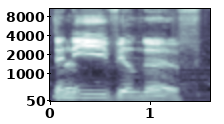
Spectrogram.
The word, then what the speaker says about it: Denis Villeneuve: Did I pronounce it? Denis? Denis Villeneuve.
